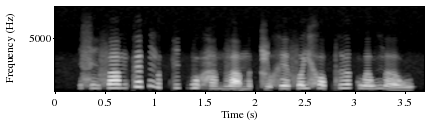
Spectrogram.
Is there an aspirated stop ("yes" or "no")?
no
